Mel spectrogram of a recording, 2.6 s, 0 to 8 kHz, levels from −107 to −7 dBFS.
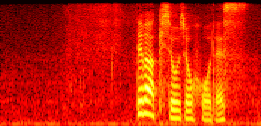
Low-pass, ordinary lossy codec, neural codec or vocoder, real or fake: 7.2 kHz; none; none; real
